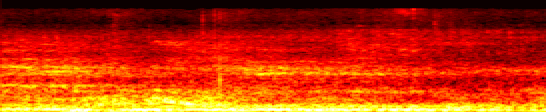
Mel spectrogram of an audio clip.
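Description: Pigeons coo softly and steadily in a Punjabi loft, a low repeated murmur filling the background throughout.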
